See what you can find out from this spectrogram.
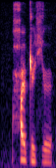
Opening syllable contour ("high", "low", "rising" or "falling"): high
